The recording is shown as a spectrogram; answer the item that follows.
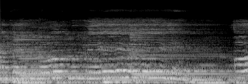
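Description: A man singing a slow song into a microphone over instrumental accompaniment, holding a long note that slides down near the end.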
